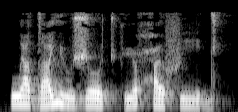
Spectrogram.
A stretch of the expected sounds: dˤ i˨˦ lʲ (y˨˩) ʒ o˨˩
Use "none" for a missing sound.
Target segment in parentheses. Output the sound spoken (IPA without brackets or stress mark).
u˨˩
